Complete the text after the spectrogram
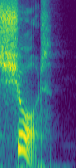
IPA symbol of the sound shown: ʃ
